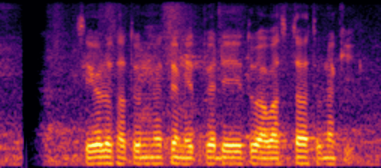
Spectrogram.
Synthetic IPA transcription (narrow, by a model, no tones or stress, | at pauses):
siəlusat̪unːot̪əmet̪ʋæɖijeet̪uaʋast̪ʰaːt̪unakḭ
